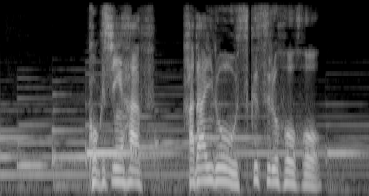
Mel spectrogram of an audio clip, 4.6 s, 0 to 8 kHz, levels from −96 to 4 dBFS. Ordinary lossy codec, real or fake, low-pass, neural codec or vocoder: none; real; 7.2 kHz; none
